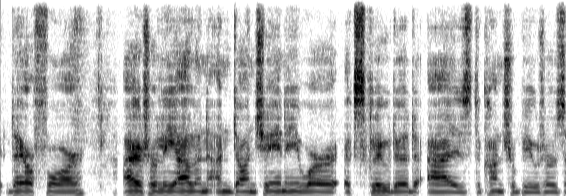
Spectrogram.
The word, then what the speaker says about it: Cheney: with the DNA of Don Cheney um or Cheney um it does not a like Dick Cheney c-h-e-n-e-y that's the only reason I know how to pronounce it I don't even know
